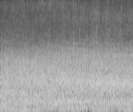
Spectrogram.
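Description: A car drives past on a snowy road.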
